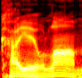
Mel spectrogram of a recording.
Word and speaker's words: Chaye Olam: Then we have the second throne room of Chaye Olam. That's spelled C-H-A-I Olam. And second word, O-L-A-M, is life everlasting.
